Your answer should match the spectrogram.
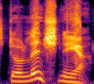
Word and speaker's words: Stolichnaya: And he said, it's Stolichnaya. Stolichnaya. I said, Stolichnaya. I said, that's a beautiful name. What does it mean? It's so clear and so pure that they call Stolichnaya Christ's tear, the tear of Christ.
